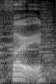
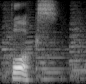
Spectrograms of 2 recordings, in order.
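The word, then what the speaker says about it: faux: who mispronounces the word foe. He says books and I'm like that X is silent man. That's a French word man. That's just it's just f.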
